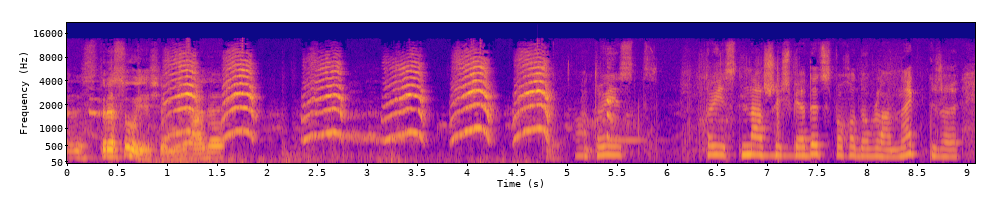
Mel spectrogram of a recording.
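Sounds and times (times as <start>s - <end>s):
speech: 0.1s - 1.9s, 5.3s - 5.8s, 6.4s - 9.0s
female hawk calling in courtship: 0.2s - 6.2s.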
